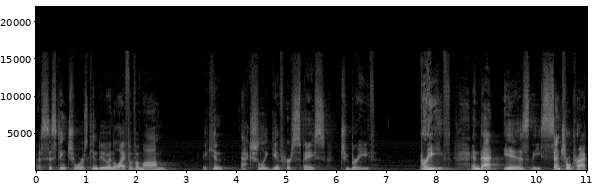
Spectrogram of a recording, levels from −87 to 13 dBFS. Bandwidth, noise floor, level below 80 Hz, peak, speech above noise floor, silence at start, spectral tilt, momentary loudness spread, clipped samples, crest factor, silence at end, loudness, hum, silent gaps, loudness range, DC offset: 16 kHz; -67 dBFS; -42 dBFS; -10 dBFS; 36 dB; 0 s; -5 dB/octave; 18 LU; under 0.1%; 22 dB; 0 s; -31 LUFS; none; none; 8 LU; under 0.1%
